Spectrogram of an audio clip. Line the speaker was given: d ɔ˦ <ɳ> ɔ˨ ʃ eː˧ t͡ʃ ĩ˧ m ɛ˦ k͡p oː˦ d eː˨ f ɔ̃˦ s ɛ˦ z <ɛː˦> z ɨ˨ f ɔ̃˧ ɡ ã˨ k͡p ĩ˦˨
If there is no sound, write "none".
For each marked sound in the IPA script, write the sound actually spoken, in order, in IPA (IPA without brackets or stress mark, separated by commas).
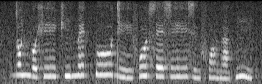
ɲ, eː˦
